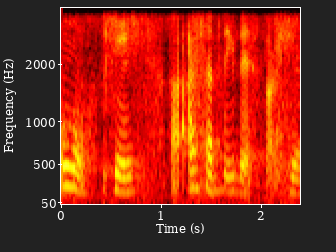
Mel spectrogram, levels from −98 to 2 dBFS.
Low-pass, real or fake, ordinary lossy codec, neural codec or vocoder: 3.6 kHz; fake; none; codec, 44.1 kHz, 3.4 kbps, Pupu-Codec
